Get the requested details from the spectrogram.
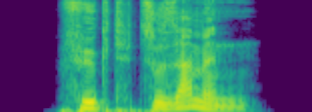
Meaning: inflection of zusammenfügen: 1. second-person plural present 2. third-person singular present 3. plural imperative
- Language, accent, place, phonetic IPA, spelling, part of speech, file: German, Germany, Berlin, [ˌfyːkt t͡suˈzamən], fügt zusammen, verb, De-fügt zusammen.ogg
